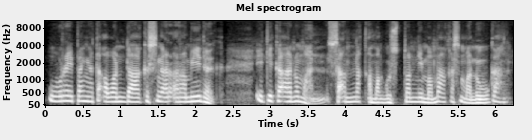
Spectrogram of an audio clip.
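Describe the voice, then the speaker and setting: A man's voice: a little high, steady tone, normal speed, no echo, close to an everyday voice. A man with an Ilocano accent playing an eager young husband and new father in a radio drama. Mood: earnest.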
